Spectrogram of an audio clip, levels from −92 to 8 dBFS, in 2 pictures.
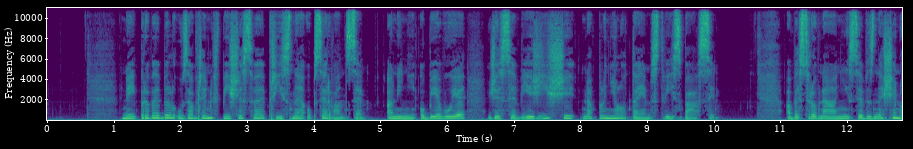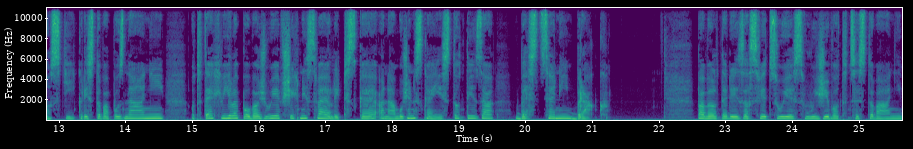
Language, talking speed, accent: Czech, 105 wpm, native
